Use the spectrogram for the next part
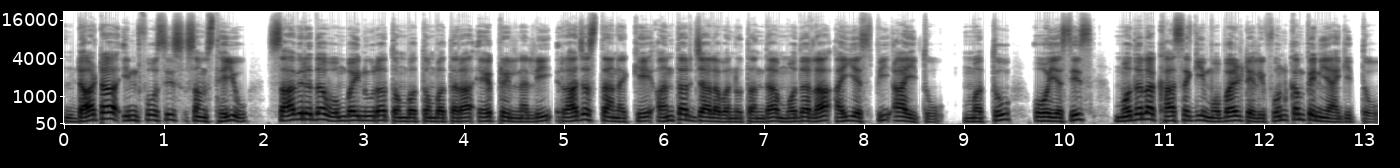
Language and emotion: Kannada, neutral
